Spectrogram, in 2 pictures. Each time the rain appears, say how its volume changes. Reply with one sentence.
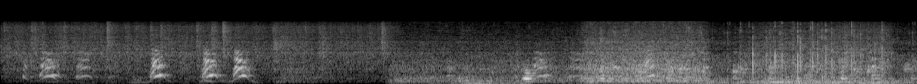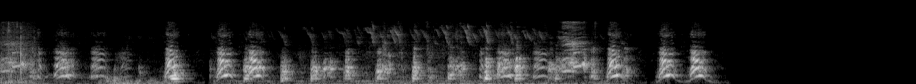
The rain can be heard from 0.0 to 9.6 s, getting louder.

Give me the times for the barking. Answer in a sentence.
You can hear the barking from 0.2 to 0.9 s, from 1.5 to 2.5 s, from 5.2 to 6.6 s, from 9.5 to 11.8 s and from 13.9 to 16.3 s.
